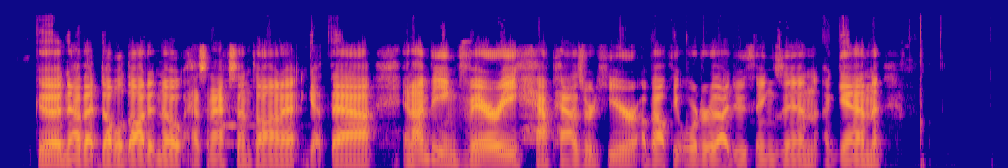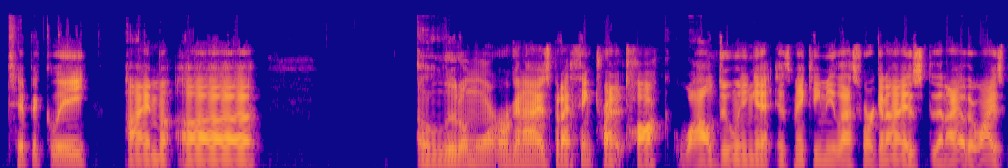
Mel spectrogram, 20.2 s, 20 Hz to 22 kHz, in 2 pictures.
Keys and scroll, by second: 2.6 shift+v.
